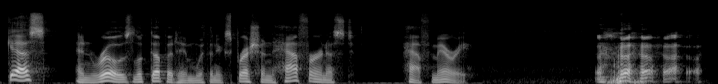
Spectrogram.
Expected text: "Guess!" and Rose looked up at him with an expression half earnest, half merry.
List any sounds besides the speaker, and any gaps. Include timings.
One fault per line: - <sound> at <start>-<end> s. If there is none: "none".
- laugh at 5.9-7.0 s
